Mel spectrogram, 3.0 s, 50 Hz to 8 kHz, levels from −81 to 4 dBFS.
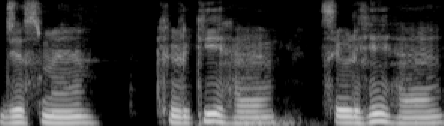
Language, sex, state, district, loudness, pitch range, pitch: Hindi, male, Chhattisgarh, Sarguja, -20 LUFS, 135-145 Hz, 140 Hz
